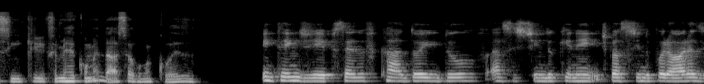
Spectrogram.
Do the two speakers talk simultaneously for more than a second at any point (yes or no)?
no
